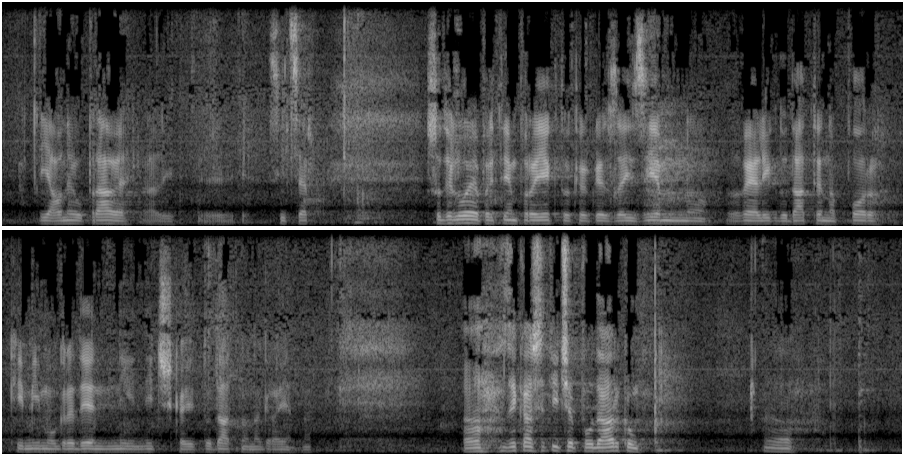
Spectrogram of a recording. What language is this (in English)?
Slovenian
